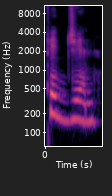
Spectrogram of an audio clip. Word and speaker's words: pigeon: The pronunciation is it'd be like pigeon, like the drink.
